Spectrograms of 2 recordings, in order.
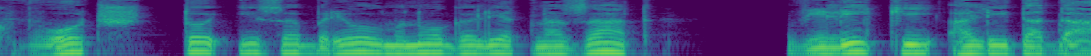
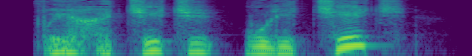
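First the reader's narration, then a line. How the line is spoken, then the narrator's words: Frightened question. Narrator (Russian): испуганно спросила Эта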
